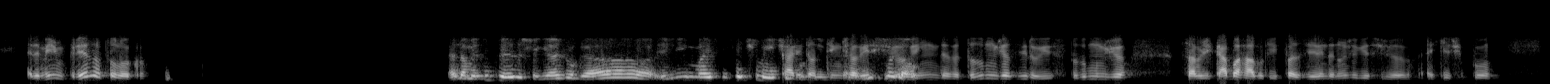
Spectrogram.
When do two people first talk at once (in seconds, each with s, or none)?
7.8 s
